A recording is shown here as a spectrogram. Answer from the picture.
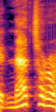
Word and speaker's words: natural: 근데 생각을 해 보니까 그 natural 할 때 맨 앞에 A네 하는 거 있죠. 낮게 강하게 길게 깔리는 소리를 우리가 발음을 잘 안 하는 거 같아요.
